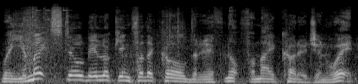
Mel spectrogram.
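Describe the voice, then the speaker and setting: A man's voice: mid-range voice, sing-song, fairly quick, faint music behind, close to an everyday voice. A man playing a boastful, chatty maker. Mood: wry. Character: boastful male maker, wry and talkative. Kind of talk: video game cutscene acting. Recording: game score behind.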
